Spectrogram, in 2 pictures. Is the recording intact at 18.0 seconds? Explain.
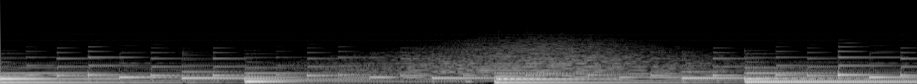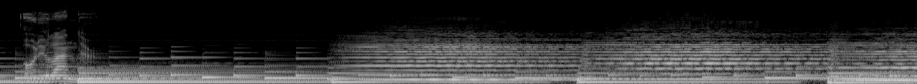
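No. An adaptive stream at a lower bitrate takes over from 13.63 s to the end. The connection slowed, so the player switched to a leaner encoding. Codec artefacts rise, with sudden, gapless codec smearing, which fits an Opus stream dropping from 64 to 16 kbit/s. A USB whine also runs throughout: a fixed 1 kHz tone, about 45 dB below the signal, from current drawn in 1 ms bus frames leaking through power or ground.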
